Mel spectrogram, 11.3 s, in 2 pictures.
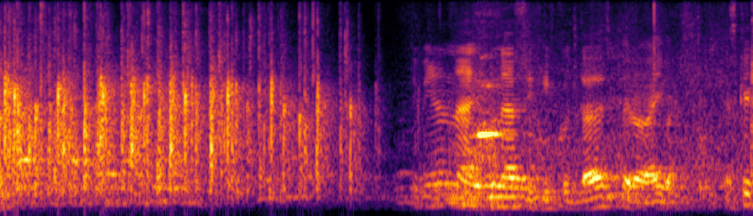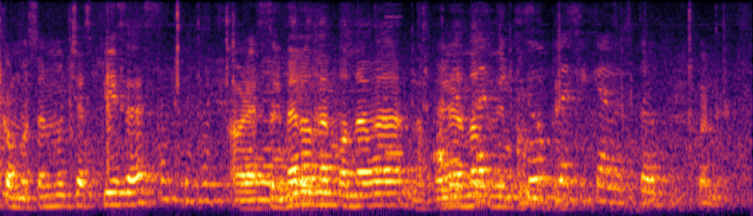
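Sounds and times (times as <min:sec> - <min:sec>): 
small group applauding a team after a machine-building activity: 0:00.0 - 0:03.1
speech: 0:03.4 - 0:11.2.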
